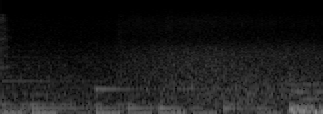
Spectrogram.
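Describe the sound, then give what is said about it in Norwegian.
Ocean waves wash steadily onto a beach in a continuous, rumbling hiss of surf, swelling a little louder toward the end, with no voices present. “Det hele begynner med at jeg er på stranden.”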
